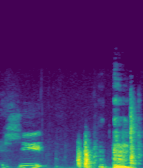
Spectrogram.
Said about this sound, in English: And he's starting to freak out. My dog's starting to flip out. You need to open the door and let him out.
